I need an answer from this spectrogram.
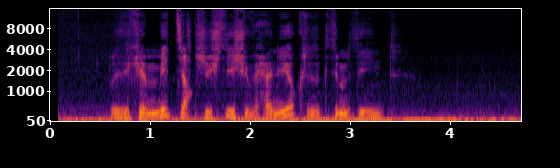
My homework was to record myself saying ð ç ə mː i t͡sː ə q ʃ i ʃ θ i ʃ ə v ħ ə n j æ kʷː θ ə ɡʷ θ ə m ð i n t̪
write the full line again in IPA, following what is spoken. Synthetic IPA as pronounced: ð ç ə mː i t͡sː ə q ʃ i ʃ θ i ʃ ə v ħ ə n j æ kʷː ð ə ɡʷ θ ə m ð i n t̪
